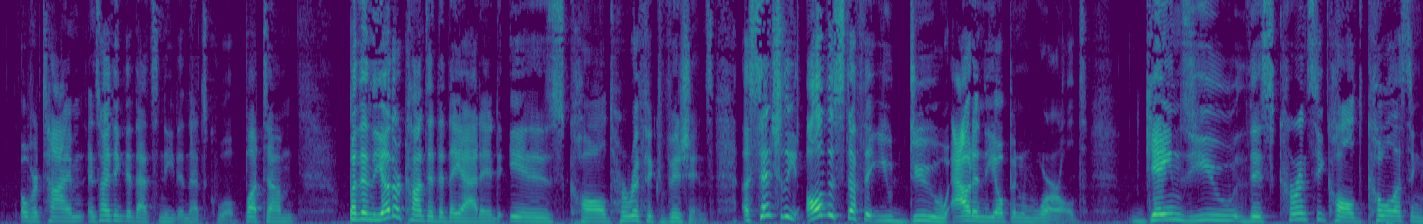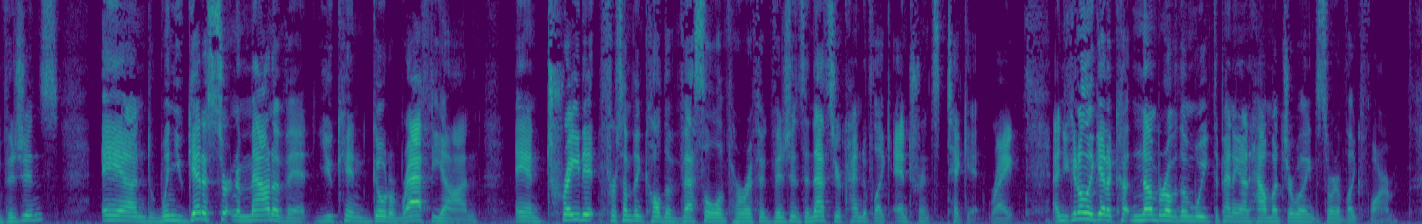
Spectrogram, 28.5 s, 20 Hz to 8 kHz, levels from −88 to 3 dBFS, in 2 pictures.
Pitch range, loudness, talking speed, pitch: 140-180 Hz, -32 LUFS, 215 wpm, 155 Hz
